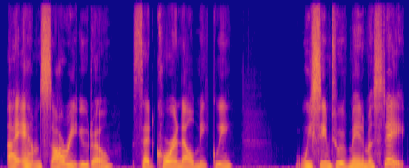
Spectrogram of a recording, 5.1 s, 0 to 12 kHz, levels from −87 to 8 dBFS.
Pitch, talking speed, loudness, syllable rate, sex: 210 Hz, 165 wpm, -19 LUFS, 5.4 syllables/s, female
